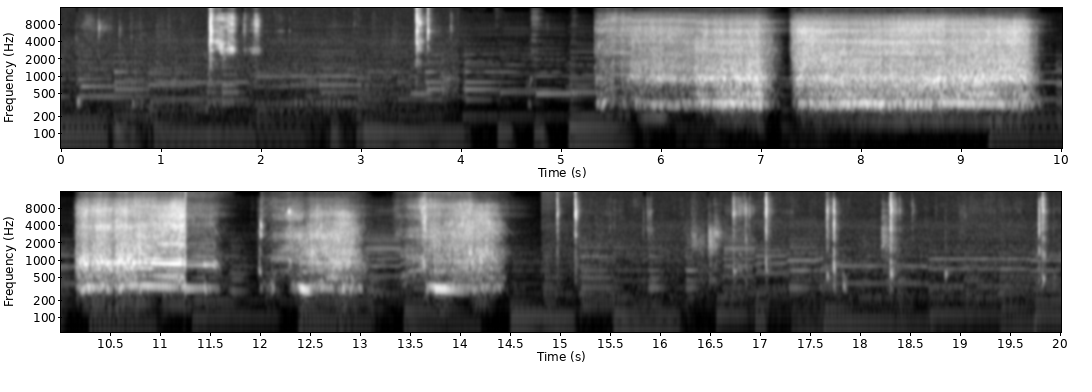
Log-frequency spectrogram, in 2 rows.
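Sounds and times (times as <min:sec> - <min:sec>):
stick blender motor whirring: 0:05.4 - 0:14.5.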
